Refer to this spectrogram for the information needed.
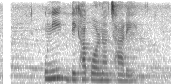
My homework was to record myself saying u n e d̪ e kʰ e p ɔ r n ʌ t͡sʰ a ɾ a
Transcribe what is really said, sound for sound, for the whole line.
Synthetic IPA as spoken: u n i d̪ e kʰ a p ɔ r n ʌ t͡sʰ a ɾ e

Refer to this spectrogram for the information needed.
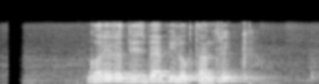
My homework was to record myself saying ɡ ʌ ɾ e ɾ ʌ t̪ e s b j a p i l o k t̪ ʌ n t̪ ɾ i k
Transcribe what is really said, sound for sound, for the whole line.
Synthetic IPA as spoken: ɡ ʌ ɾ e ɾ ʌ d̪ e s b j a p i l o k t̪ a n t̪ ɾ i k

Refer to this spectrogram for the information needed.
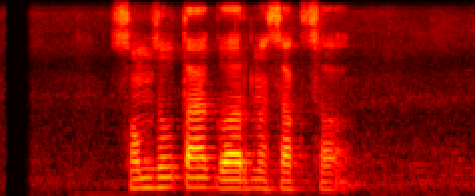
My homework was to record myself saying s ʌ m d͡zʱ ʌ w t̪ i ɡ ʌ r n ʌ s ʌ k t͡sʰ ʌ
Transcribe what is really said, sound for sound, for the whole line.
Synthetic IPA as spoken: s ʌ m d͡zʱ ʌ w t̪ a ɡ ʌ r n ʌ s ʌ k t͡sʰ ʌ

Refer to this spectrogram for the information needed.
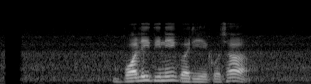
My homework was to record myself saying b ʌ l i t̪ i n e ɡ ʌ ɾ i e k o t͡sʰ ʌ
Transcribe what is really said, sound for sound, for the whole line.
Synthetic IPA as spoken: b ʌ l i d̪ i n e ɡ ʌ ɾ i e k o t͡sʰ ʌ

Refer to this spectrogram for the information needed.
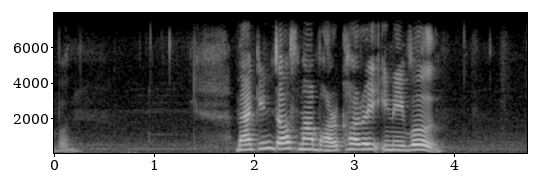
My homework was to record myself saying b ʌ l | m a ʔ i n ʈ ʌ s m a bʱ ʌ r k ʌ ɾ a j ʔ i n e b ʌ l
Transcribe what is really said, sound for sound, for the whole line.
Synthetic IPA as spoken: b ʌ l | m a k i n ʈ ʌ s m a bʱ ʌ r kʰ ʌ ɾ ʌ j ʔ i n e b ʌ l

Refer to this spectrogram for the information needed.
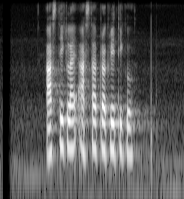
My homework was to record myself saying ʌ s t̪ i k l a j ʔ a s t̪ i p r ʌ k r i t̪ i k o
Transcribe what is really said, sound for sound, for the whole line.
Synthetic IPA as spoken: a s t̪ i k l a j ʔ a s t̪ a p r ʌ k r i t̪ i k o

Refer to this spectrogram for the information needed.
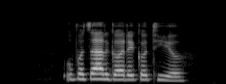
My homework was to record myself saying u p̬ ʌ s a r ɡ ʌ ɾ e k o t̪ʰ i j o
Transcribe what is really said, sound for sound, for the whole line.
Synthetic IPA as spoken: u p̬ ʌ t͡s a r ɡ ʌ ɾ e k o t̪ʰ i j o

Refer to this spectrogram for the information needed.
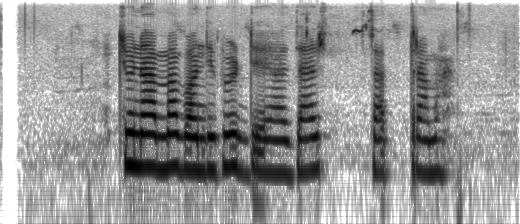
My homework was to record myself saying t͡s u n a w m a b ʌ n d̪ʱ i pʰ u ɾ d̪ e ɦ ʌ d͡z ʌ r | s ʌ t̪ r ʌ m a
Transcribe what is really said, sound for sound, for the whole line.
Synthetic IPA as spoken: t͡s u n a b m a b ʌ n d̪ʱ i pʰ u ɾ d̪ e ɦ ʌ d͡z a r | s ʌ t̪ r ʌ m a

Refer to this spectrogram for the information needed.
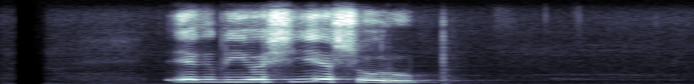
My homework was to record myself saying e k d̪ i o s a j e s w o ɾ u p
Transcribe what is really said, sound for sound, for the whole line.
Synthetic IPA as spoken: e k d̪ i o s i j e s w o ɾ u p

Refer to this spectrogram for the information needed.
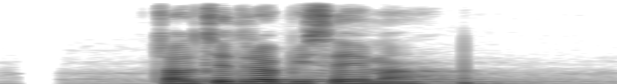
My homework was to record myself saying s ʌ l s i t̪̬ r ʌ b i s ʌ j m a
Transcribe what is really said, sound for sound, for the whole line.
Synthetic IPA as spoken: t͡s ʌ l t͡s i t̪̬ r ʌ b i s ʌ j m a

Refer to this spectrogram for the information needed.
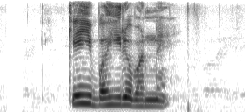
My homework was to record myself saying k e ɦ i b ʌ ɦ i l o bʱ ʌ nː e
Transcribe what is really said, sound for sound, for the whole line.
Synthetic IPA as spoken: k e ɦ i b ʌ ɦ i ɾ o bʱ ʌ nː e

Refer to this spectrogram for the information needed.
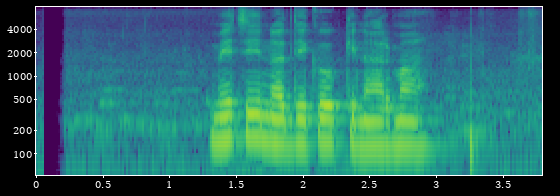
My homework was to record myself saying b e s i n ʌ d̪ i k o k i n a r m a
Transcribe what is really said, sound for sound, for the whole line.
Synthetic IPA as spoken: m e t͡s i n ʌ d̪ i k o k i n a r m a

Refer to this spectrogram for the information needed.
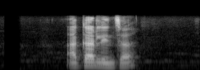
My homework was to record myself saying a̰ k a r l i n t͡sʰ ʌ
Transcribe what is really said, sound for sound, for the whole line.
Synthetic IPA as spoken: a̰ k a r l i n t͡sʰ ʌ

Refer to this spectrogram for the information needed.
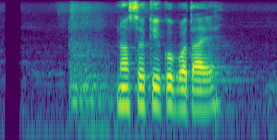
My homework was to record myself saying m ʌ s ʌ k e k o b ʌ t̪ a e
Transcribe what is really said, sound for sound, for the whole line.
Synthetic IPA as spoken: n ʌ s ʌ k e k o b ʌ t̪ a e

